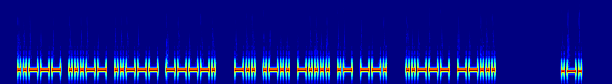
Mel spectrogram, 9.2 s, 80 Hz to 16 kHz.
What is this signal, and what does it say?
Morse code, heard as a keyed tone, about 27 wpm, 700 Hz. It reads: 2329 DL6AG 27 R
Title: Worked All Europe DX Contest - QTC Exchange - 28wpm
